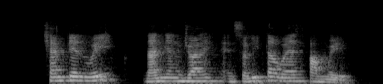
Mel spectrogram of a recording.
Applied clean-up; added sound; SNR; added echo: neural mask model RNNoise.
